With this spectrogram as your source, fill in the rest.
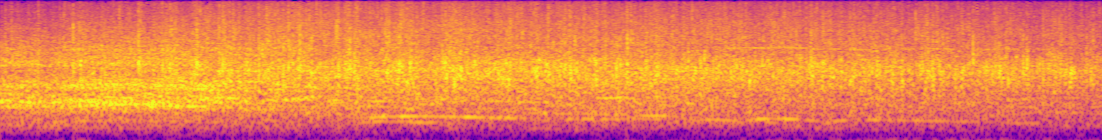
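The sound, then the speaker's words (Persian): Loud, dense applause from an audience, a thick wash of clapping sustained evenly for several seconds, with a faint voice underneath. “بازم دست زدیم، که دست نزند اول نشد.”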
